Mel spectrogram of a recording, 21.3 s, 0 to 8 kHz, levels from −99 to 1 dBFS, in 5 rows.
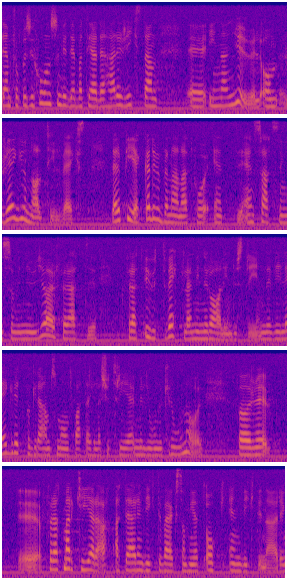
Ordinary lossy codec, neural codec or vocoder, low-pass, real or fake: none; none; 7.2 kHz; real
